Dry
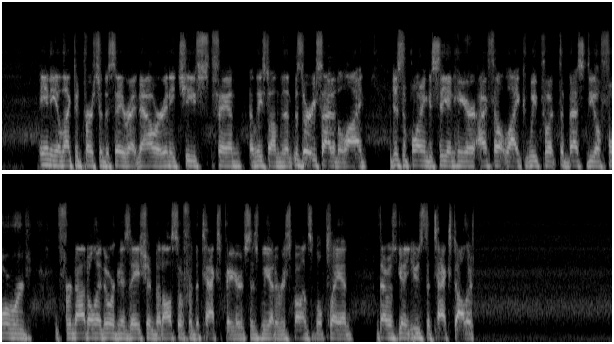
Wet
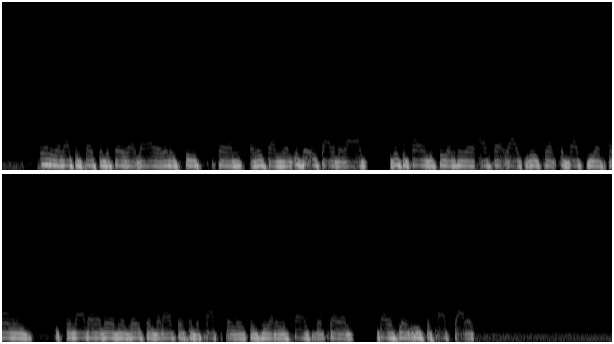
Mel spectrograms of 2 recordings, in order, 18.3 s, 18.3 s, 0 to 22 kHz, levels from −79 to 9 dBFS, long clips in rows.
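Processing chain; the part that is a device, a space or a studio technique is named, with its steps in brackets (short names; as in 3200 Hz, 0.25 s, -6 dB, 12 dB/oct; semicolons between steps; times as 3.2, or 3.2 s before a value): the neighbour's flat through the wall (LPF 170 Hz 24 dB/oct; bell 190 Hz +8 dB 0.97 oct); gain +3 dB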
